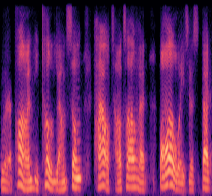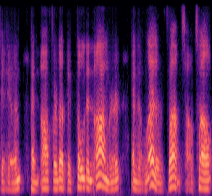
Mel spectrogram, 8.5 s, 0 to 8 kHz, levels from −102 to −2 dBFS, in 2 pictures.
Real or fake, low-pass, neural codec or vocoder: fake; 7.2 kHz; codec, 16 kHz, 1 kbps, FreqCodec, smaller model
